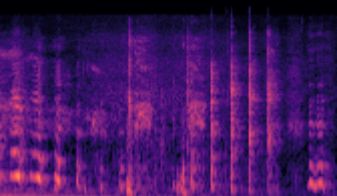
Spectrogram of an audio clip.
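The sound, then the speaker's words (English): A man coughs mixed with stifled laughter: a run of short, sharp bursts and snorts in an uneven rhythm, like someone trying and failing to hold back a laugh. “Here comes the cough.”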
